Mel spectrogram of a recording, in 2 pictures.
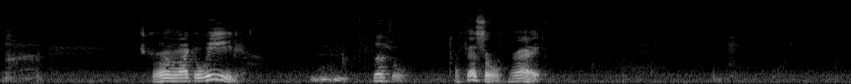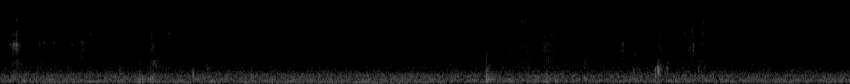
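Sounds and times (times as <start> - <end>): person chewing food: 5.8 - 16.6.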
